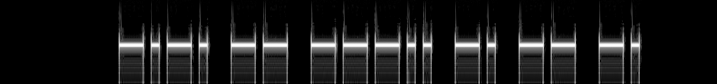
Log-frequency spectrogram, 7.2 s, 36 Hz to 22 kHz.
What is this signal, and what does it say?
Morse code, heard as a keyed tone, about 15 wpm, 700 Hz. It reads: CM8NMN
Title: Call Signs Repeated 2x - 15wpm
